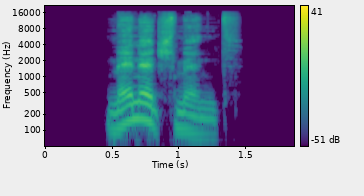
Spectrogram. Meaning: management (administration; the process or practice of managing)
- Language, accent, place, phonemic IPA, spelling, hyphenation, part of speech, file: German, Germany, Berlin, /ˈmɛnɪt͡ʃmənt/, Management, Ma‧nage‧ment, noun, De-Management.ogg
